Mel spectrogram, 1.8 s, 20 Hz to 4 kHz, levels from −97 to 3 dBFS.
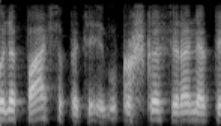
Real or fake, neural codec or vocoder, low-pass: fake; codec, 16 kHz, 0.5 kbps, FunCodec, trained on LibriTTS, 25 frames a second; 3.6 kHz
